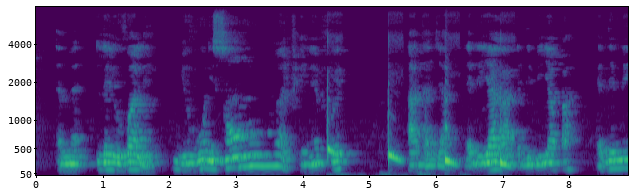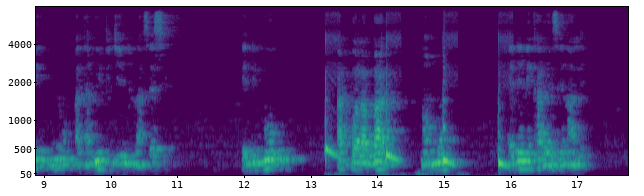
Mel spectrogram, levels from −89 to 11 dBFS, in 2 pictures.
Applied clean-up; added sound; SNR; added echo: classical method WPE with log-MMSE.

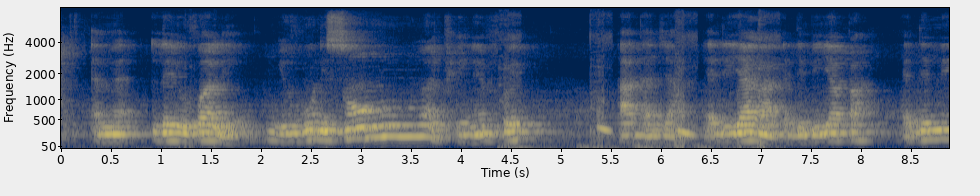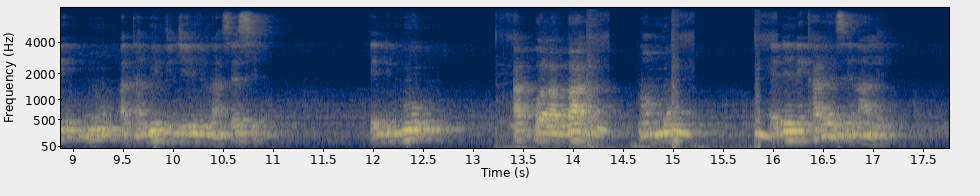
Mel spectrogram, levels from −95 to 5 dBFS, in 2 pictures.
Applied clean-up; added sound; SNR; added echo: neural separator model SepFormer DNS4.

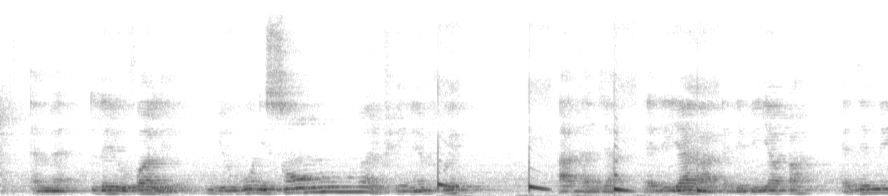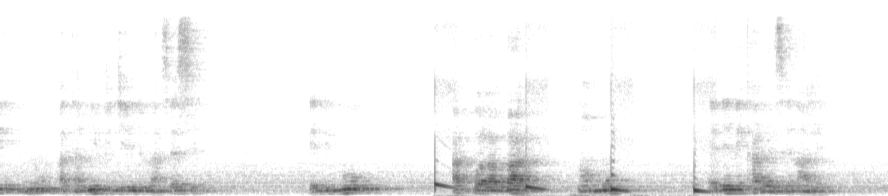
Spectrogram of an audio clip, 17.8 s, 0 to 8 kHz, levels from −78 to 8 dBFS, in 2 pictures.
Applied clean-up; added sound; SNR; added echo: none; Keyboard (musical); -2 dB; reverberation time 1.2 s.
